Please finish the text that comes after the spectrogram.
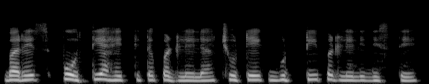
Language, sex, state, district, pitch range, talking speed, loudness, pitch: Marathi, female, Karnataka, Belgaum, 180-215 Hz, 140 wpm, -25 LUFS, 200 Hz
